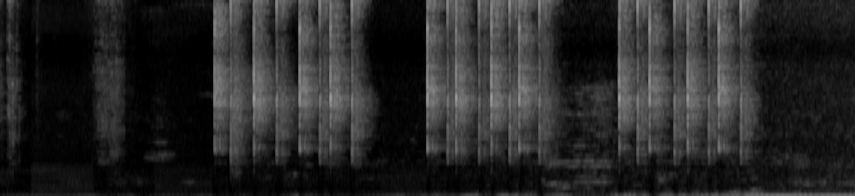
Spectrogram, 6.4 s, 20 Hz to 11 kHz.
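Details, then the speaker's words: Honda CBR150 that won't start: pressing the starter button gives only rapid dry clicking from the starter relay over a low hum, no cranking; relay suspected and replaced with a new one. "Terdengar ya teman-teman suara dari relay starter pada saat mekanik bengkel pencet saklar starternya. Relay starternya hanya bunyi cetak-cetek saja."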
